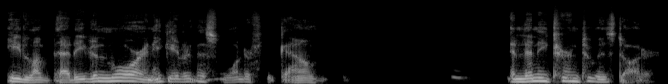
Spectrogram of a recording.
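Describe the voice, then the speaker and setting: An American man tells a folktale in a high-set voice for a man, with lively swings of pitch. He goes slowly and deliberately, leaving dramatic pauses between phrases. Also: slightly rough, dry recording. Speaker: storyteller, co-host. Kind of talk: oral folktale storytelling.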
